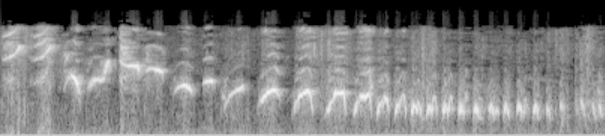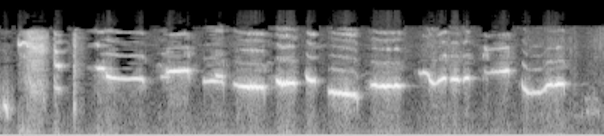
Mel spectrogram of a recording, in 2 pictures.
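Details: White-rumped shama, described as a sulking bird, singing a varied whistled song: high sliding notes, then a fast run of lower rattling notes, then clear whistled phrases that drop and rise, with sharp clicks in between.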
